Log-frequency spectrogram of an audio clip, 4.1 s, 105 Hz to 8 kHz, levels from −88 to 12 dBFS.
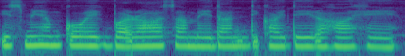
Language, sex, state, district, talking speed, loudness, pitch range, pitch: Hindi, female, Arunachal Pradesh, Papum Pare, 150 wpm, -17 LUFS, 225-235 Hz, 225 Hz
